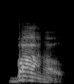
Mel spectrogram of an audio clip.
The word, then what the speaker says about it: about: The third example, about. You can see that stress is on the second syllable in about, and also in return, return.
